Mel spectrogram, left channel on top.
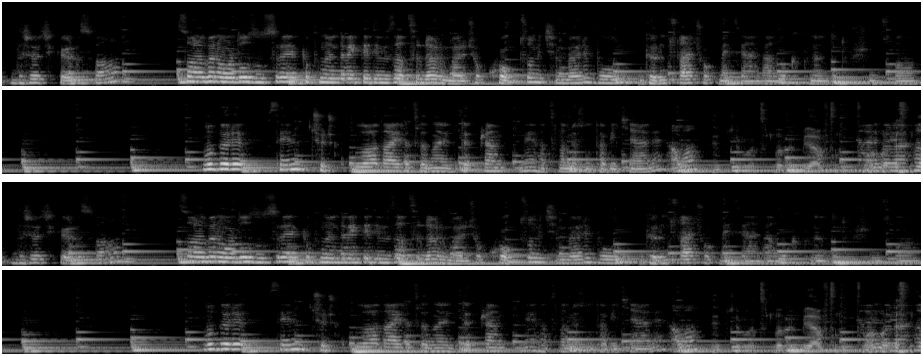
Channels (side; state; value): both; normal; correlation 0.81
